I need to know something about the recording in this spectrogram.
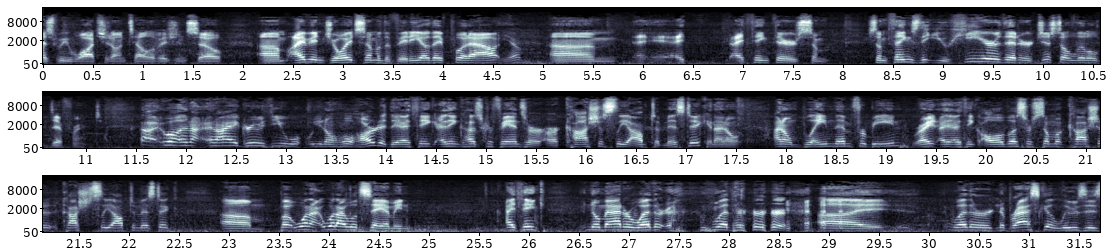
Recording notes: LIVE from Lincoln Airshow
